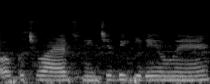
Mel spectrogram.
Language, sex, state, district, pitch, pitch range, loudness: Hindi, female, Bihar, Darbhanga, 200 Hz, 195-210 Hz, -30 LUFS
